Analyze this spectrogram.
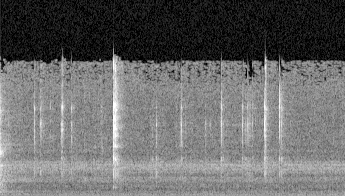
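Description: Faint scattered clicks and ticks of a small screwdriver and small plastic and metal parts being handled while a tiny bolt is tightened on a plastic camera mount, with one sharper click a little over two seconds in.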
